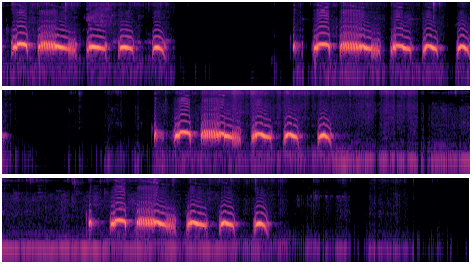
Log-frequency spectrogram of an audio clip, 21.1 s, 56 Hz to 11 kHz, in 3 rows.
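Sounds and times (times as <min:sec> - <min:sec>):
dove cooing: 0:00.0 - 0:02.6, 0:04.4 - 0:07.2, 0:09.3 - 0:12.2, 0:15.3 - 0:18.2.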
